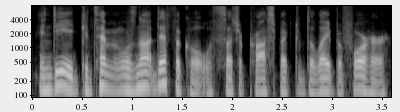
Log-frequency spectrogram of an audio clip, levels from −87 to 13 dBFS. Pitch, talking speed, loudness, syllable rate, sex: 115 Hz, 215 wpm, -21 LUFS, 6.4 syllables/s, male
